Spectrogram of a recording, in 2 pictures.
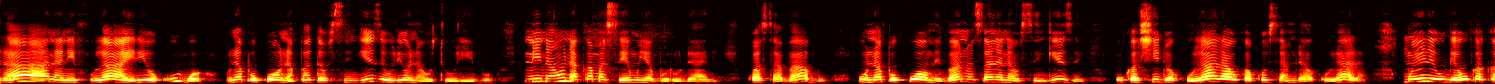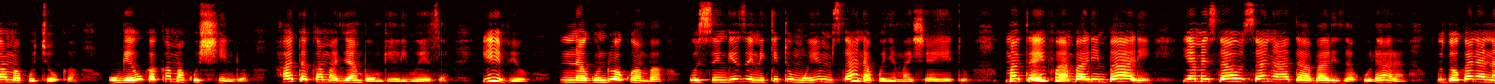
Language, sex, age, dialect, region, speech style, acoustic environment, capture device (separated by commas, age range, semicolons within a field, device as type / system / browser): Swahili, female, 35-44, Tanzania - Dar es Salaam, Tanzania, happy; relaxed, nature, mobile / Linux / Chrome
